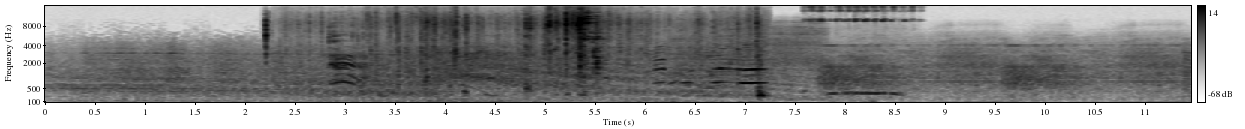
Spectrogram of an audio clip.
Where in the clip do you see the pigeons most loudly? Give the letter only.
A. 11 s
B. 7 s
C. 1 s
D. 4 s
B.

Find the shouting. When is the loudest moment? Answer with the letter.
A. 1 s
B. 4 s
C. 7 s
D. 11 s
C.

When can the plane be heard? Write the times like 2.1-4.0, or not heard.
0.0-11.4.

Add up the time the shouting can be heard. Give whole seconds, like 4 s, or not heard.
2 s.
